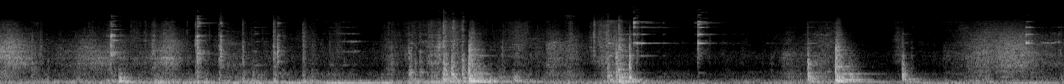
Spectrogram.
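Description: A series of clanks and knocks from metal gear being handled, a few ringing briefly, over a steady low rumble.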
